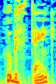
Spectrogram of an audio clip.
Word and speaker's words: Hoobastank: And finally, Hoobastank. Is that how it's pronounced? It's a band. Yes. Did you hear this? Hoobastank has had to cancel.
